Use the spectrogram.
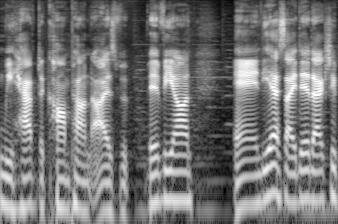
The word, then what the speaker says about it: Vivillon: Finally, the last Pokemon to provide some speed control to this team, we have the Compound Eyes Vivillon. And yes, I did actually pronounce it right.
